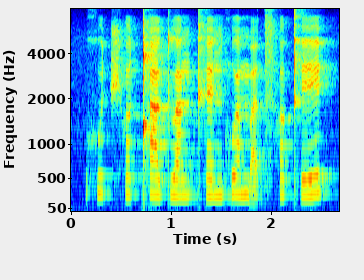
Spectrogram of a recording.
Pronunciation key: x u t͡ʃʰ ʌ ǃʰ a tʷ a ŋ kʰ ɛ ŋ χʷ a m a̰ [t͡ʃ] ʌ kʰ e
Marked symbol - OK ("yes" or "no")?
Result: no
